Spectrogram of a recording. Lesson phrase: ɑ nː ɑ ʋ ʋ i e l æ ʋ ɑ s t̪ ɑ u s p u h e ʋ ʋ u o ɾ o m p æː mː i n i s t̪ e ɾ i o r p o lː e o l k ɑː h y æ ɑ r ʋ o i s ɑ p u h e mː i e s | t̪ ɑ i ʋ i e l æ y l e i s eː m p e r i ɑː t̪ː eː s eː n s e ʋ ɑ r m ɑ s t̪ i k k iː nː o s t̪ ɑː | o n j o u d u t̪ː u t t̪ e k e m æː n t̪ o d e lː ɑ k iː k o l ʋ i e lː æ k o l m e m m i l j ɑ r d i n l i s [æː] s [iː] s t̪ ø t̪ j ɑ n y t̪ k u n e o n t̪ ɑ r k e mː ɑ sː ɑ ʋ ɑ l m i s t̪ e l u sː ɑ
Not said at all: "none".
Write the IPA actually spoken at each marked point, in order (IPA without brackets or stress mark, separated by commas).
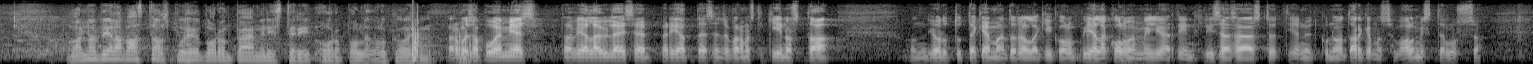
æ, æː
